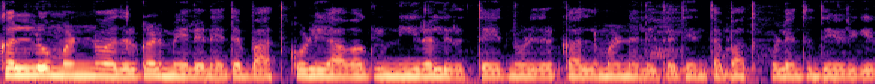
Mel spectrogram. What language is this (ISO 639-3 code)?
kan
